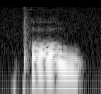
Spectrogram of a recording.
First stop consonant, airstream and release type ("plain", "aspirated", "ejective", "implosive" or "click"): aspirated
